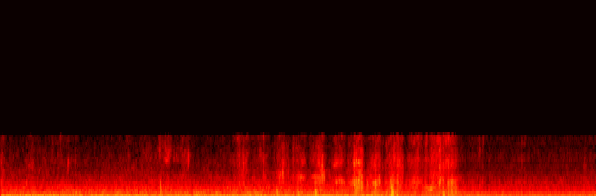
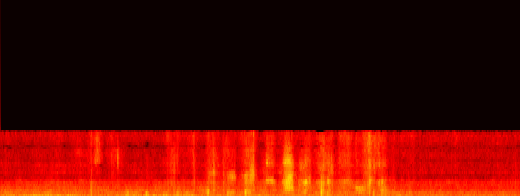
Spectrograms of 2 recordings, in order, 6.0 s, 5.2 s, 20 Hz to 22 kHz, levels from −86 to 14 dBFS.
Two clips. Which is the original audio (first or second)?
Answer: first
